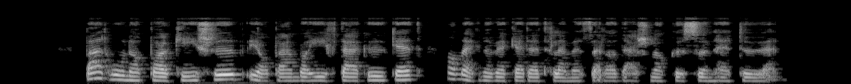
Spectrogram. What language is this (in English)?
Hungarian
